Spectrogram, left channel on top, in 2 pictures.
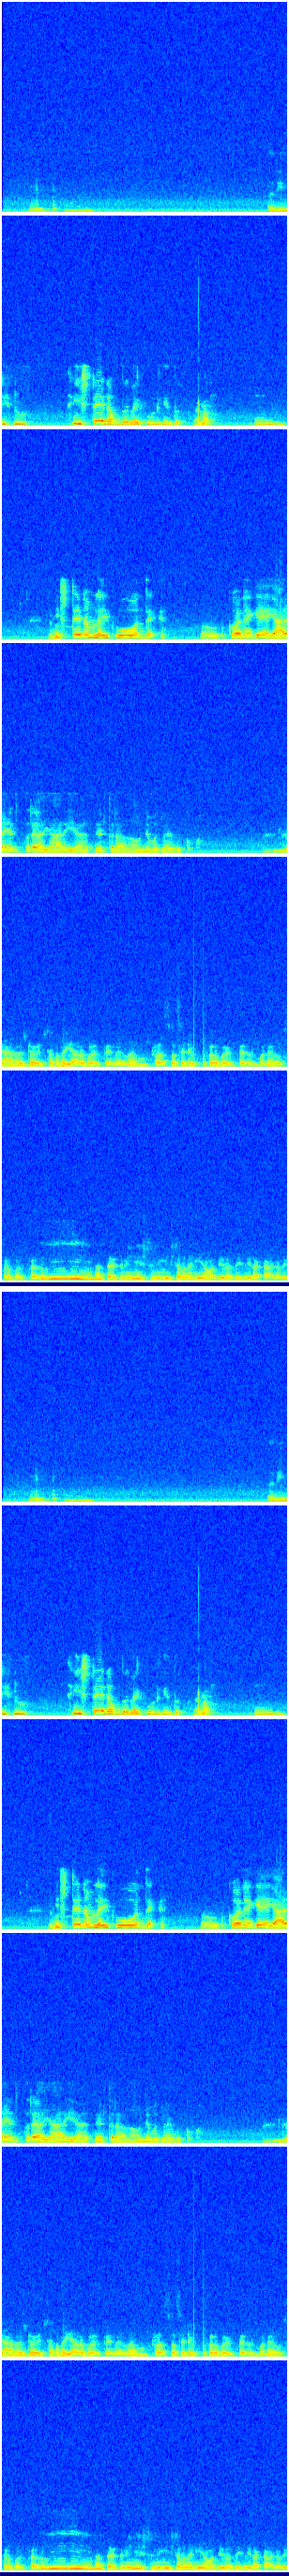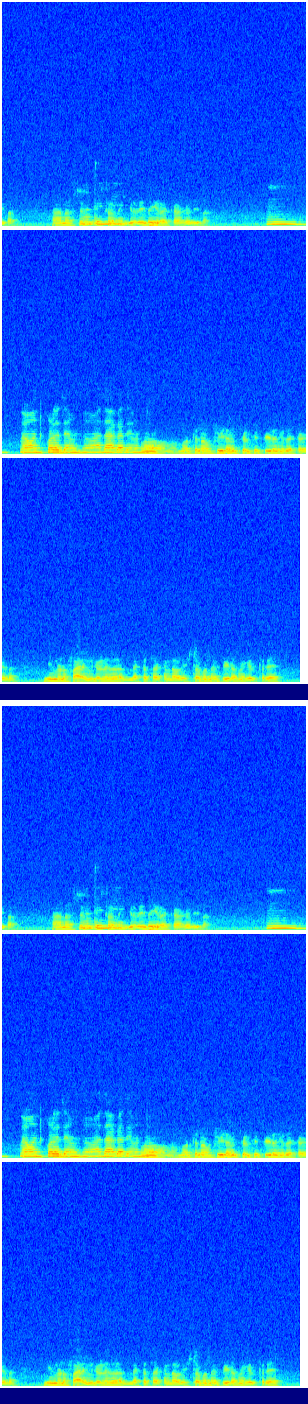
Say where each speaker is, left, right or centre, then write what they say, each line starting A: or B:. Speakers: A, on the right; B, on the right.
A: ಹ್ಮ
B: ಹ್ಮ್ ಇನ್ನೇನು ಇಷ್ಟೇ ನಮ್ದು ಲೈಫ್ ಹುಡ್ಗಿರ್ದು
A: ಏನ
B: ಹ್ಮ್
A: ಏನ
B: ಇಷ್ಟೇ ನಮ್ಮ ಲೈಫ್ ಹಂತೆ
A: ಹೌದು
B: ಕೊನೆ ಹಾಗೆ ಯಾರ ಹೇಳ್ತಾರ ಯಾರ ಯಾರ್ದ ಹೇಳ್ತಾರ ಅವನ್ನೇ ಮದ್ವೆ ಆಗ್ಬೇಕು
A: ಇಲ್ಲಿ ಯಾರಷ್ಟು
B: ಹ್ಮ್
A: ಇ ಇಷ್ಟ ಬಂದ್ರೆ ಯಾರು ಬತ ಇಲ್ಲ ಸೊಸೈಟಿರ ಬತ ಮನಸರ ಬರು ಅ
B: ಹ್ಮ್
A: ಆತ ನಿನ್ ಇಷ್ಟ ನಿನ್ ಇಷ್ಟ ಬಂದ ನೀ ಯಾವ್ದು ಇರೋದ ಇಲ್ಲ ಇರಕ್ ಆಗೋ ಇಿಲ್ಲ ನಾನ್ ಅಷ್ಟೇನ್ನ
B: ಅದನ್ನೇ
A: ಇಷ್ಟು ಅನ್ನಂಗ ಇರೋದಿಲ್ಲ ಇರಕ್ ಆಗೋದಿಲ್ಲ
B: ಹ್ಮ್ ನಾವ ಅಂದ್ ಕೊಡೋದೆೇ
A: ಹ್ಮ್
B: ಒಂದು ಅದ್ಾಗದೆೇ ಒಂದು
A: ಹಾ ಮತ್ತೆ ನಾವು ಫ್ರೀಡಮ್ ಕೇಳ್ತೀವಿ ಫ್ರೀಡಮ್ ಇರಕ್ಕಾಗಲ್ಲ ಈ ನೋಡ ಫಾರಿನ್ ಗಳಲ್ಲ ಲೆಕ್ಕ ಹಾಕೊಂಡ್ ಅವ್ರು ಇಷ್ಟೊ ಬಂದಾಗ ಫ್ರೀಡಮ್ ಆಗಿರ್ತಾರೆ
